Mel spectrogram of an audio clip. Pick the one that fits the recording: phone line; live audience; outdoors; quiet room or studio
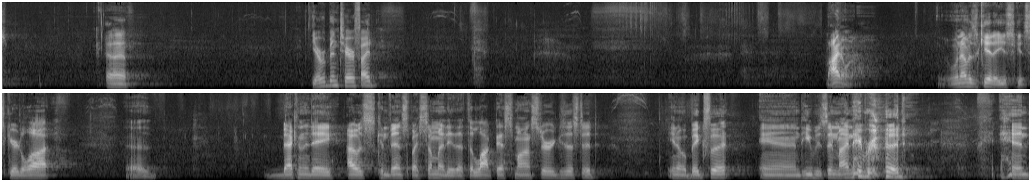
live audience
